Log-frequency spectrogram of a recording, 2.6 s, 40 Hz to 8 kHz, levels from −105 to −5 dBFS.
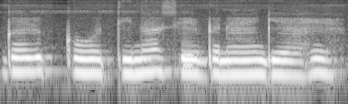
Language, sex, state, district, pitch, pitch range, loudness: Hindi, female, Arunachal Pradesh, Lower Dibang Valley, 195 Hz, 185-205 Hz, -12 LUFS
